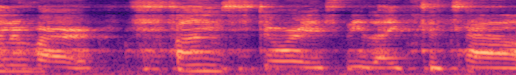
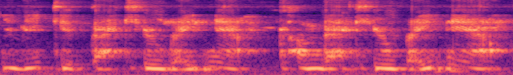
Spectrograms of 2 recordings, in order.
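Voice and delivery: put-on low, serious, stern parent voice; 4 semitones lower than usual. Retelling a story about mom, imitating her stern serious mom voice. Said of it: "using her serious mom voice, like".

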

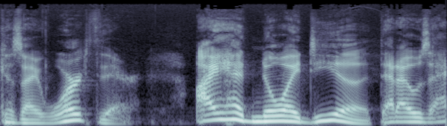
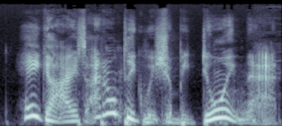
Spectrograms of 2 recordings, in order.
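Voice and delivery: animated delivery with pitch swooping around. Retelling an action movie scene: Chris Pratt impression. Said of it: "you hear Chris Pratt come out and he goes".

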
